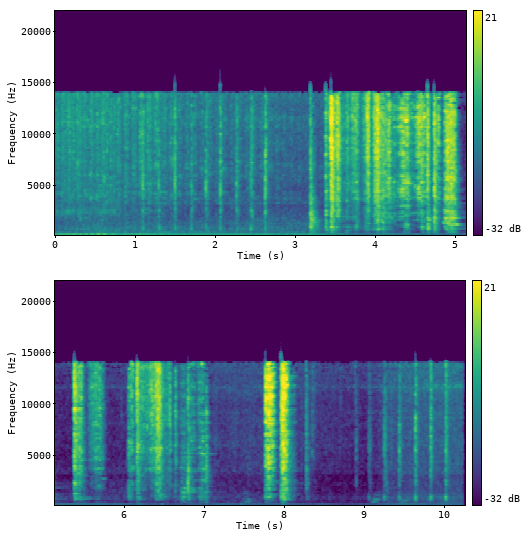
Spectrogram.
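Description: Corn kernels pour into a paper cup.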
